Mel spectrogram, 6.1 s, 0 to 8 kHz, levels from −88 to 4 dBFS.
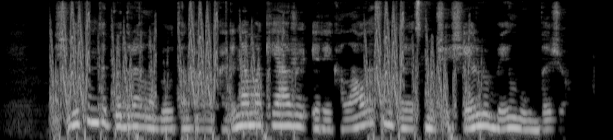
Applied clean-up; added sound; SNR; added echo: classical method Wiener filter.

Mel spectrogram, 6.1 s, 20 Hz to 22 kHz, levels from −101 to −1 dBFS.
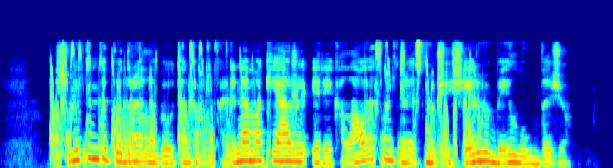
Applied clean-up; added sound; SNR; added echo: neural mask model Resemble Enhance denoiser.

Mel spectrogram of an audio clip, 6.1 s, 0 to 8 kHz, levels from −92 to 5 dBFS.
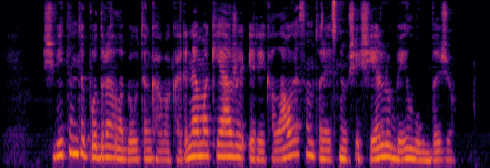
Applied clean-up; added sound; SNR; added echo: none; none; none; none.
